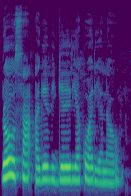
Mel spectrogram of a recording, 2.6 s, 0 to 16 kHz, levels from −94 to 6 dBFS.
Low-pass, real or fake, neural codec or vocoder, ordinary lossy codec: 14.4 kHz; real; none; none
